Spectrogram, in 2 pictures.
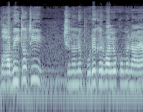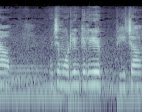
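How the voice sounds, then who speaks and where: A high-voiced young woman, as an actress plays her in a web drama, coaxing and apologetic, chattering on to her sister-in-law. Clear background score music plays behind her. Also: fairly even intonation, moderate pace, natural voice. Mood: pleading, apologetic. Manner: pleading, chatty, wheedling.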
